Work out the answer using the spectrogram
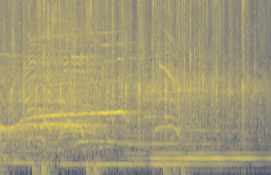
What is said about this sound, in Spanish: If you believe, give a big hand to the Lord. Déselo fuerte. Strongly. Con grito de alegría y de júbilo.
